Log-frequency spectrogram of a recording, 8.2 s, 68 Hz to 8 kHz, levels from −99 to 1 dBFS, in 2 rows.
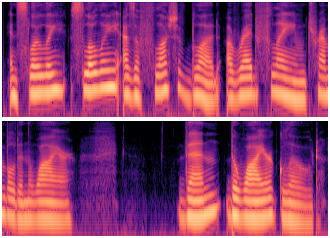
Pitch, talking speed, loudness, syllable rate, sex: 165 Hz, 140 wpm, -18 LUFS, 3.6 syllables/s, female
